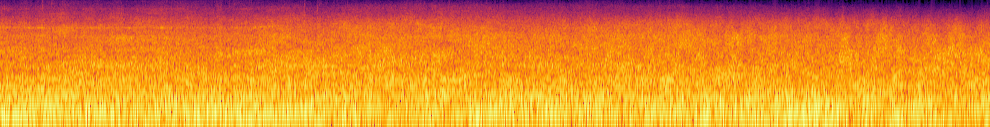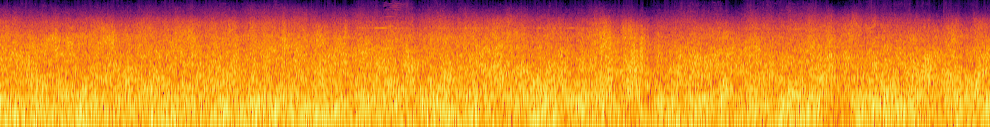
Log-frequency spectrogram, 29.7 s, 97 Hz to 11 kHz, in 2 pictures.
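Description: Kawasaki T-4 jet trainers running their twin turbofan engines at high power for takeoff: a loud, steady jet noise as the jets roll down the runway and climb out.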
